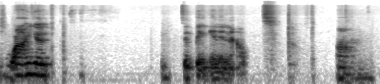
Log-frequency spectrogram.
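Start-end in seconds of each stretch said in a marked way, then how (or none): 2.3-3.1 whisper. Real, not acted. Hushed warning aside.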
